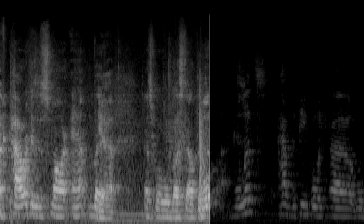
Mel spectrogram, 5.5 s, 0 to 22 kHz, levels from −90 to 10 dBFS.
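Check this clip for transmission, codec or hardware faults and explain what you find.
One fault is present. Audio dropout to a faint residue from 3.14 s to the end: the wanted signal was likely lost while the path stayed live, so the sound cuts abruptly to a faint leak roughly 35 dB down.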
